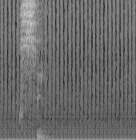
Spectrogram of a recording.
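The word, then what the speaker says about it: ξι: Nah, sekarang kita lihat tentang ksi. Ksi. Ini adalah huruf besarnya. Ini adalah huruf kecil. Dan ini adalah transkripsinya sama dengan X. Cara bacanya, lafalnya adalah ksatria.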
